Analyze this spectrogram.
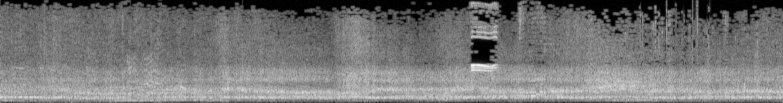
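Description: A large stadium crowd sings and chants loudly throughout.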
